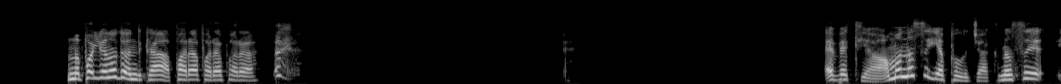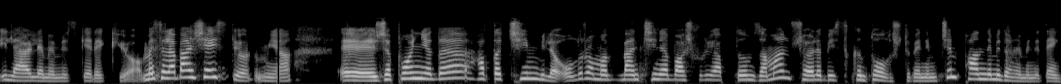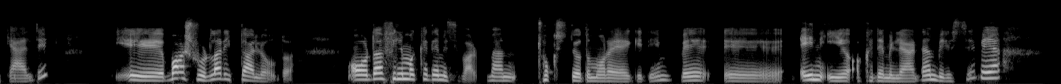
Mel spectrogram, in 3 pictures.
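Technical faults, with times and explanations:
13.38–13.41 s and 26.77 s, AAC frame loss with muting: soft-edged gaps of 30 ms and 10 ms; lost frames were zeroed and faded through overlapping windows.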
